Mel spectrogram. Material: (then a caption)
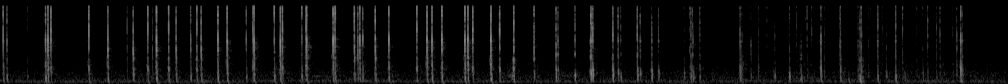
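Glass. A black smartphone with a glossy glass back and no case, held in one hand, is tapped and scratched by long nails fitted with gold metal paperclips. Dozens of sharp, bright, crisp clicks come in quick, irregular bursts, each dying away almost instantly. Faint scratching runs between them, with almost no low end.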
